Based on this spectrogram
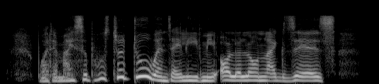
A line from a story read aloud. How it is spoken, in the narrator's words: grumbles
